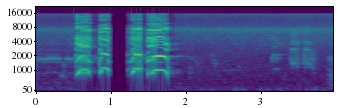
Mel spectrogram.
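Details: Young male decoy junglefowl, recorded 21 May 2023, crows in a loud, harsh burst of four broken syllables within about one and a half seconds, the last one drawn out. Faint crowing follows in the distance over a steady high hiss.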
